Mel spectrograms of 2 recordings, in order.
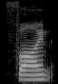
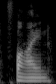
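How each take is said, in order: First: Higher, louder mock-resigned fine; exasperated fine. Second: Said in the usual way. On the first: Real, not acted. Streamer sighing at markets, exasperated. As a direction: toss off a fed-up fine.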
